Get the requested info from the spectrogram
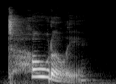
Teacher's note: And for this word, we put a stress on the first syllable. The middle T sound in this word is softer. It's a bit more like a D sound.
